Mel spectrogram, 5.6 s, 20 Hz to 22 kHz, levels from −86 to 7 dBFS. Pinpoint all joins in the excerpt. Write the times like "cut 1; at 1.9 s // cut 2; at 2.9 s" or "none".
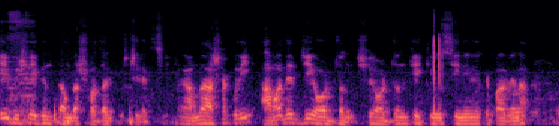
cut 1; at 1.8 s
